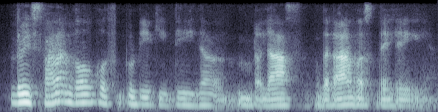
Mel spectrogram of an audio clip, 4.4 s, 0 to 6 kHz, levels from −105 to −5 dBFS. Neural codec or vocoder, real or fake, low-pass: codec, 16 kHz in and 24 kHz out, 0.6 kbps, FocalCodec, streaming, 2048 codes; fake; 5.4 kHz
